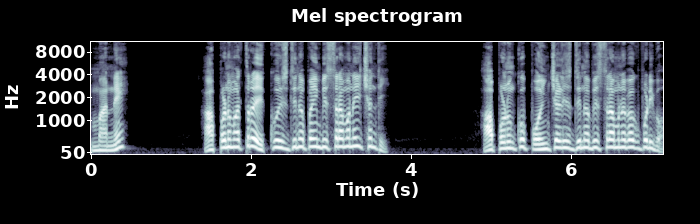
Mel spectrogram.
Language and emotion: Odia, surprised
